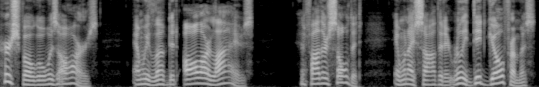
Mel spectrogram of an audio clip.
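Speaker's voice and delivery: put-on high earnest boy's voice, begging; a little boy pouring out his plea; boy begging the king to let him stay; pleading child. A narrator's reading.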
